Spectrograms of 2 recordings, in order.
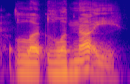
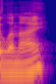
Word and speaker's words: Lanai: you pronounce it yeah and then all the white people say lanai yeah that's okay yes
